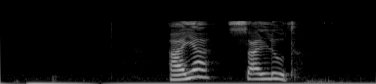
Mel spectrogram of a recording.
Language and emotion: Russian, positive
